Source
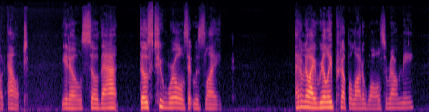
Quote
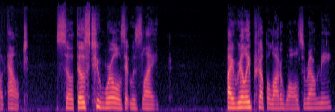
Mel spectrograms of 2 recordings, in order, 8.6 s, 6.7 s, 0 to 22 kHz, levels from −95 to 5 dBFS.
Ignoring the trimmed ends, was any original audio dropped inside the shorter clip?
yes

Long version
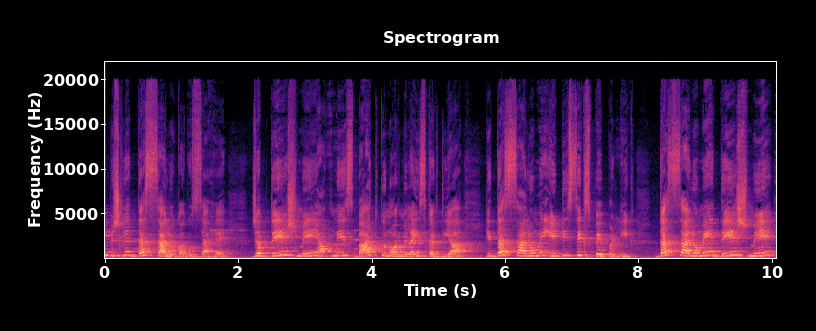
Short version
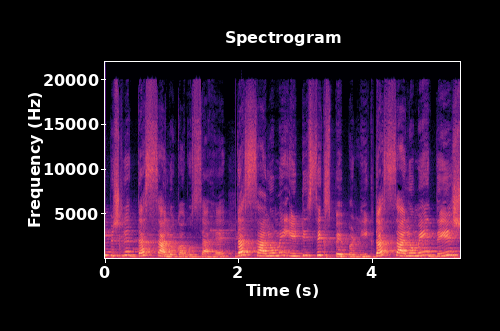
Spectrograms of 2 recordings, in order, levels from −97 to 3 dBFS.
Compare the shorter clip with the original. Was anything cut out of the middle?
yes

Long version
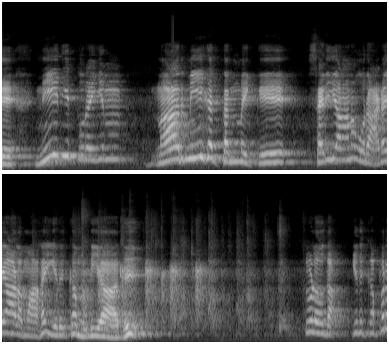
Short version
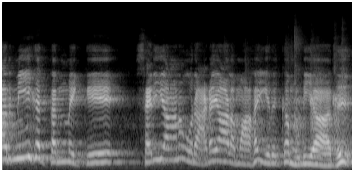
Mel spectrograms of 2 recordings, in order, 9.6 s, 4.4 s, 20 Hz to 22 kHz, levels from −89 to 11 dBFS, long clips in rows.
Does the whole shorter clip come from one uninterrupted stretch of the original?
yes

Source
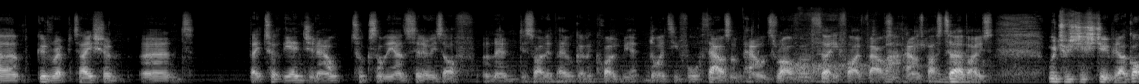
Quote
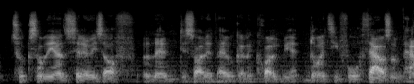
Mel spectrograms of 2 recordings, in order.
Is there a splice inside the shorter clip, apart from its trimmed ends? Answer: no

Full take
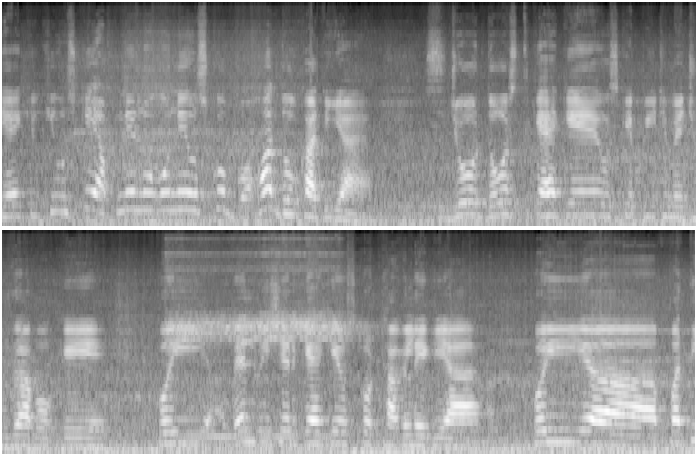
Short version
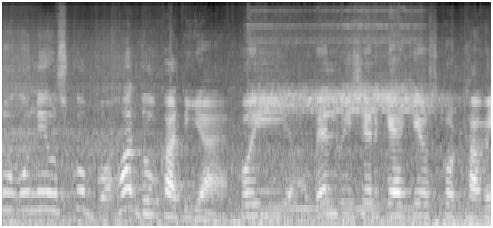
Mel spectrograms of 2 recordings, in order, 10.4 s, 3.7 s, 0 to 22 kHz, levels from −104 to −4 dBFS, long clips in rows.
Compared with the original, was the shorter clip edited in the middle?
yes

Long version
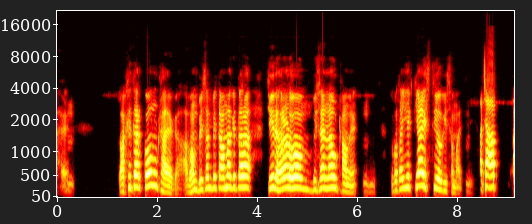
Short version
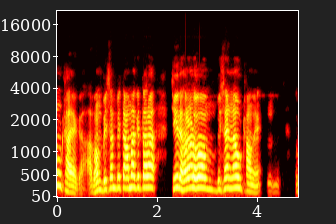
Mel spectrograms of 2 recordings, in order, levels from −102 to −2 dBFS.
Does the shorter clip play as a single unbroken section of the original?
yes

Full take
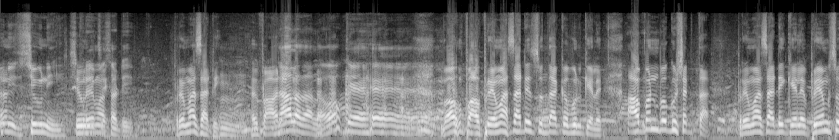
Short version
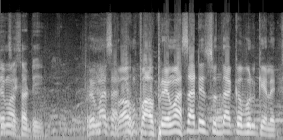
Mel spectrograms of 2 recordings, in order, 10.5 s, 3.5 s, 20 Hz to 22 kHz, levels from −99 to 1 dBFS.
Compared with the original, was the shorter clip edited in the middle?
yes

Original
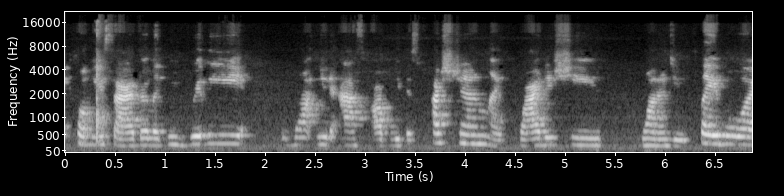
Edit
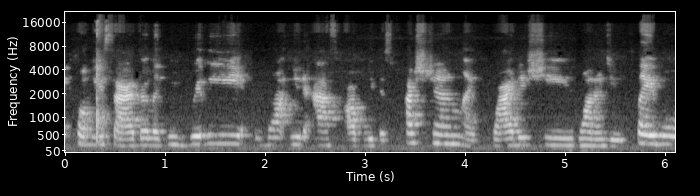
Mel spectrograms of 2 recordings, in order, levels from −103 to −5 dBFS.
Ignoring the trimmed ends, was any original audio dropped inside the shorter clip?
yes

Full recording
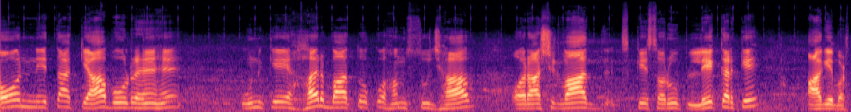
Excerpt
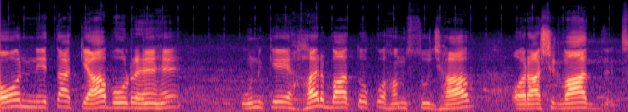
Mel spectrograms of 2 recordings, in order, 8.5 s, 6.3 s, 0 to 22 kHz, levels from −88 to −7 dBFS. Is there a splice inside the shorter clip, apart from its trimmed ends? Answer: no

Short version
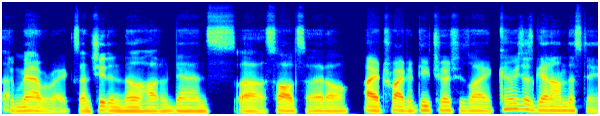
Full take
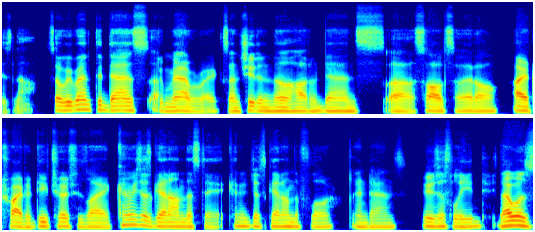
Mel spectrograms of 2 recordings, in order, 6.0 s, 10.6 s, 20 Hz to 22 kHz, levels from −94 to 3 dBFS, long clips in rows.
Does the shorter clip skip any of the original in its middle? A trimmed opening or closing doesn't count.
no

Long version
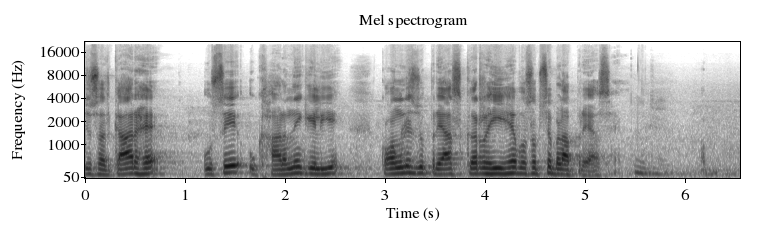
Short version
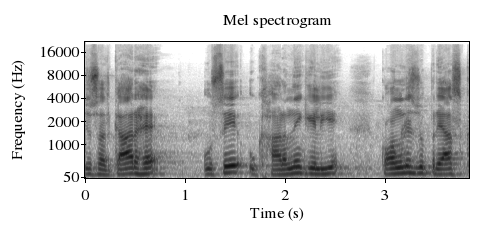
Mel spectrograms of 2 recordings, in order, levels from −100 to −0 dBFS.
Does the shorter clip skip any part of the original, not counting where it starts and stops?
no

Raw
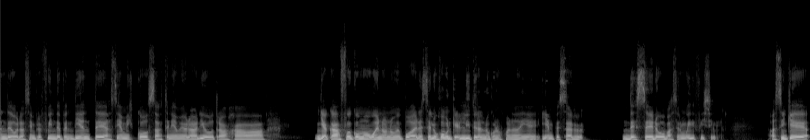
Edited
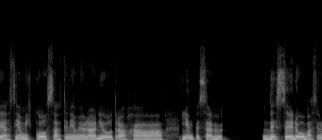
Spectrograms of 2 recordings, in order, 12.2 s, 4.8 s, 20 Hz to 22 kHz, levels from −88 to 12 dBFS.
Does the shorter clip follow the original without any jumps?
no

